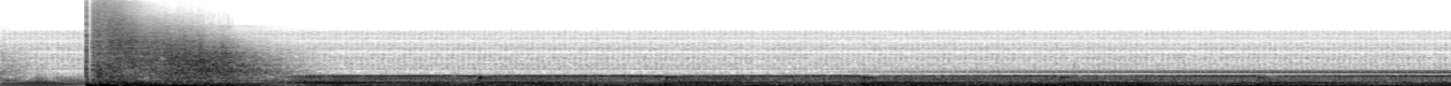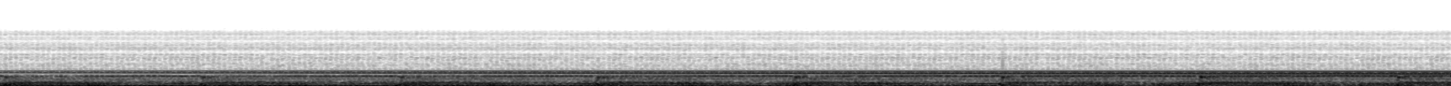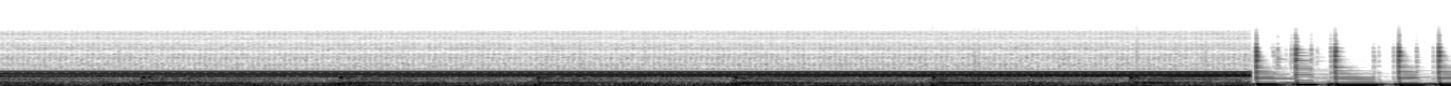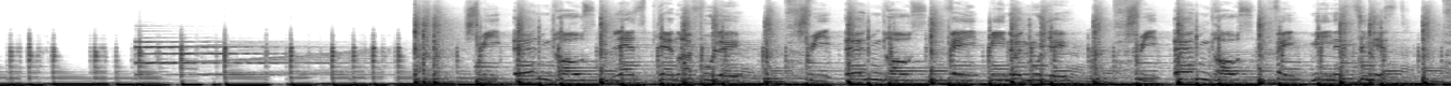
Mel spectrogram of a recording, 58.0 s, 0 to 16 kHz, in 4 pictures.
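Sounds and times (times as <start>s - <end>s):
low bass pattern: 0.0s - 37.3s, 40.3s - 58.0s
muffled synthesizer music: 0.0s - 58.0s
sustained high tone: 44.9s - 47.2s.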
